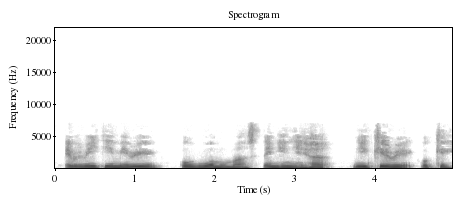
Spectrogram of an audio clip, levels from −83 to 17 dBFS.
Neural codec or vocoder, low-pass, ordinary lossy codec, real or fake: codec, 16 kHz in and 24 kHz out, 0.8 kbps, FocalCodec, streaming, 65536 codes; 7.2 kHz; MP3, 32 kbps; fake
